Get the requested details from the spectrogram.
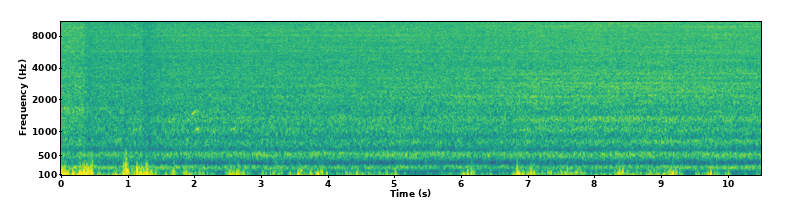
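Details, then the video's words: Continuous droning hum of honey bees, overlaid with intermittent low rumbling bursts and knocks that come and go across the recording. "honey bee"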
